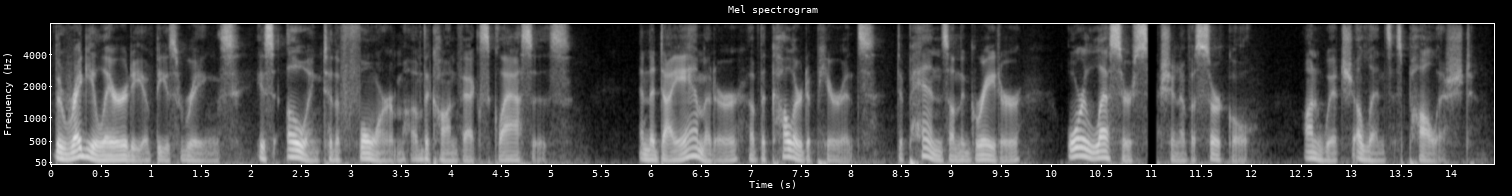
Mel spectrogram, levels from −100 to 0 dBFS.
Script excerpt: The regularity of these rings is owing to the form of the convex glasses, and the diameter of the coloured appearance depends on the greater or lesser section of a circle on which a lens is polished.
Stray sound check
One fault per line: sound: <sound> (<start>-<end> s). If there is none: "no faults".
sound: dropout (11.0-11.1 s)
